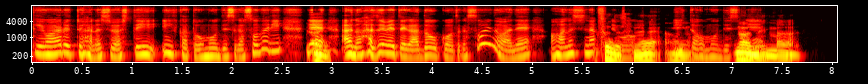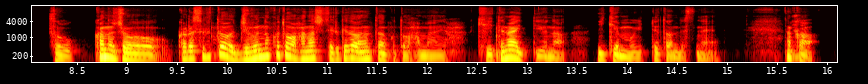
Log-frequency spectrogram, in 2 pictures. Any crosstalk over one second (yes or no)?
yes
